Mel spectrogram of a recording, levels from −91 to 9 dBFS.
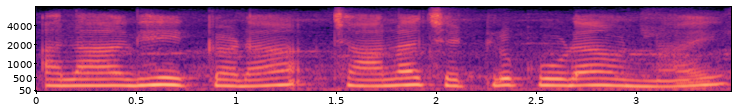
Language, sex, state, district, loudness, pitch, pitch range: Telugu, female, Andhra Pradesh, Sri Satya Sai, -13 LUFS, 230 Hz, 220-240 Hz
